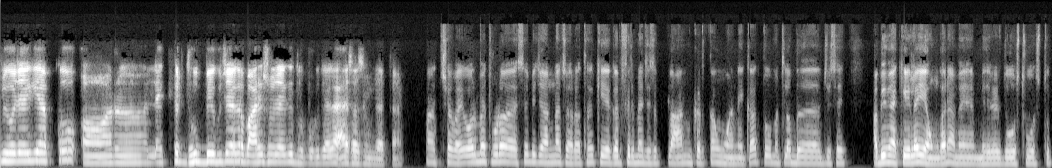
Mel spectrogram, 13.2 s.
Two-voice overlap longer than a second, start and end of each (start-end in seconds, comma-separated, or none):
none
